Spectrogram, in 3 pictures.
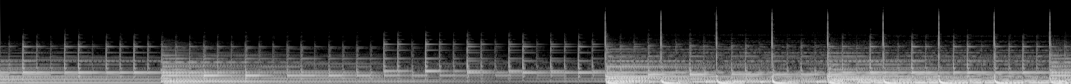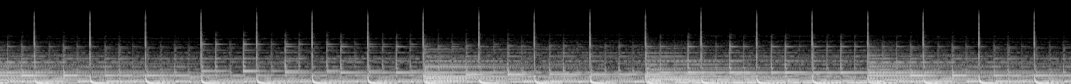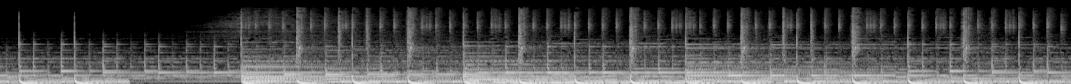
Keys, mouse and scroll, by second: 1.7 shift+click, 9.1 shift+click, 9.8 shift+click, 10.4 shift+click, 14.4 shift+click, 15.4 double click, 20.8-21.2 scroll down 1, 21.9 scroll down 1, 24.0-25.0 scroll up 1.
